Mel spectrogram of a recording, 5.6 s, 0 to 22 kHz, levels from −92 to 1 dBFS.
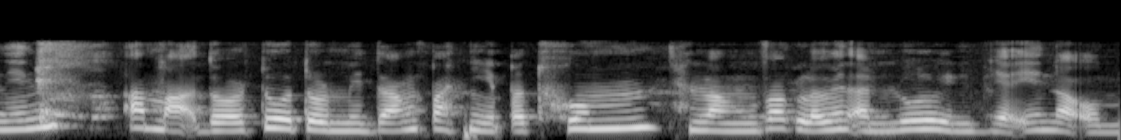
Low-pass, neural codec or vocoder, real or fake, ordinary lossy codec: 7.2 kHz; autoencoder, 48 kHz, 128 numbers a frame, DAC-VAE, trained on Japanese speech; fake; none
